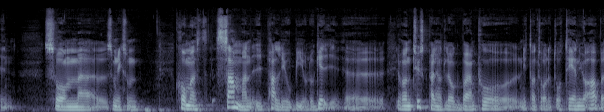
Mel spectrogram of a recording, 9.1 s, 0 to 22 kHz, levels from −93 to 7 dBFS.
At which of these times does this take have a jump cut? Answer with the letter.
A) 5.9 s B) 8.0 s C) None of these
A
